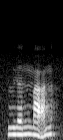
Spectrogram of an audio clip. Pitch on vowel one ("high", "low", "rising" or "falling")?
rising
